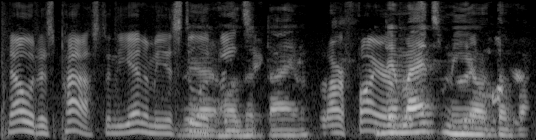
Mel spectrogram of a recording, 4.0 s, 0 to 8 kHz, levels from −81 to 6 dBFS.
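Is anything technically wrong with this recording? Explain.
Yes. The speech dips at 1.61–2.03 s and 2.28–2.49 s (about 15 dB) and from 3.11 to 4.0 s (about 30 dB). The likely cause is speech suppressed in double talk, where an echo canceller mistakes overlapping talk for echo. On a spectrogram and waveform, the energy thins in those stretches.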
